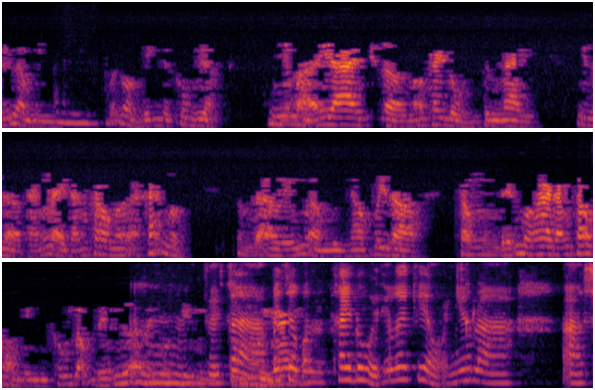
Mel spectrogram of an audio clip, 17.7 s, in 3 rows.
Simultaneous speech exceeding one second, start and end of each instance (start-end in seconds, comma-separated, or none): 13.1-14.8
